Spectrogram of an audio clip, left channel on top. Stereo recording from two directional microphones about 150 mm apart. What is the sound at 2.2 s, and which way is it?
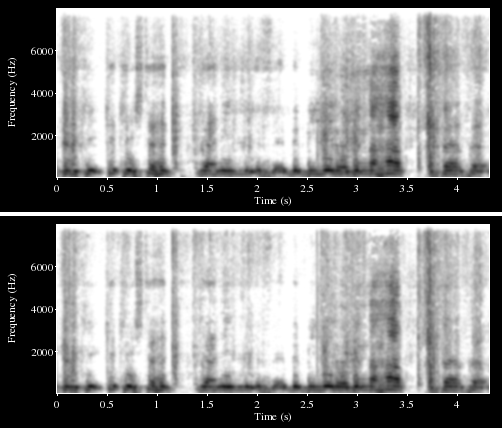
Speech, 5° left (ahead or behind).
